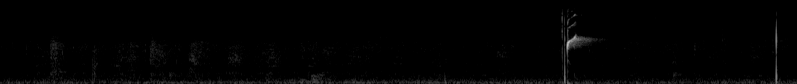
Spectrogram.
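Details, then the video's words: A frog, an animal at first mistaken for a bird and described as whistling and singing, gives one sharp, high whistled chirp over a quiet background, followed by a short click. "sonido del animal (silva, chilfla,canta) Es una RANA"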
